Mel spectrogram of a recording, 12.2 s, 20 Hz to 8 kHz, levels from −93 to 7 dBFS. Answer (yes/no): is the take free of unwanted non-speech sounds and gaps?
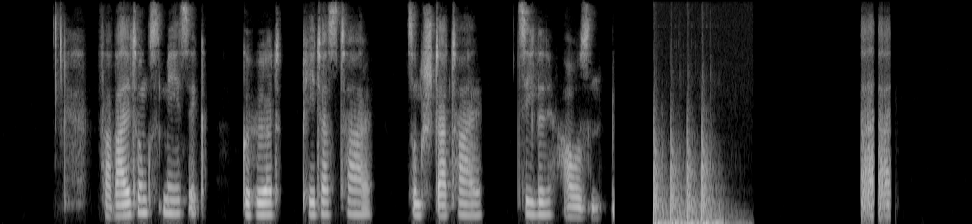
no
